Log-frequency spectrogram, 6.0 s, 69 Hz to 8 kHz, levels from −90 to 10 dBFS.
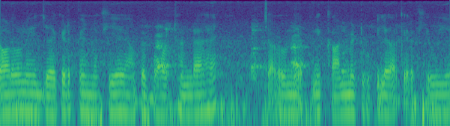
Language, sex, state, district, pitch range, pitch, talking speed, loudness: Hindi, male, Bihar, West Champaran, 110-120 Hz, 115 Hz, 220 wpm, -20 LUFS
